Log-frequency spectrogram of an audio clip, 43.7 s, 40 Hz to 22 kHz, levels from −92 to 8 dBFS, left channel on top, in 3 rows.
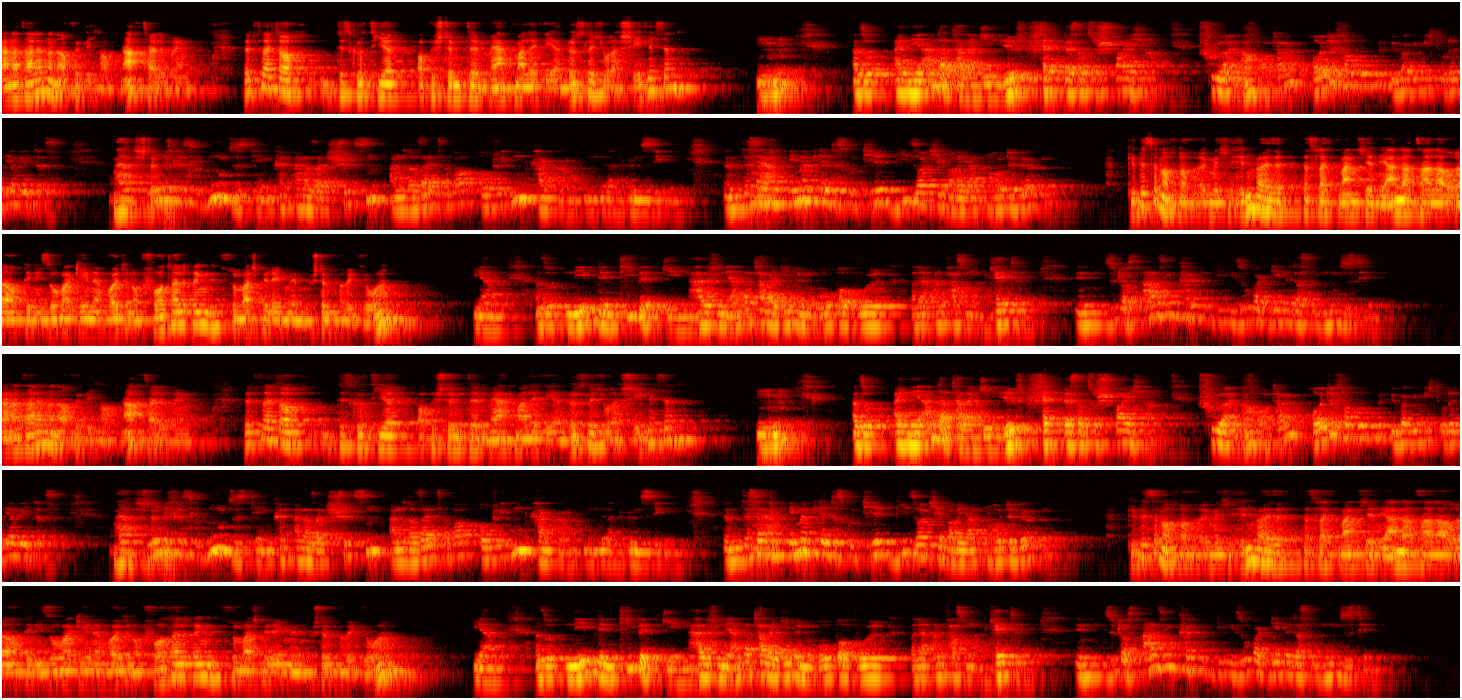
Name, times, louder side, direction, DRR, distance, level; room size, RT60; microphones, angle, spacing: voice 1, 0.0-1.9 2.4-6.9 12.4-12.6 15.7-16.2 22.1-22.3 25.8-33.2, left 3 dB, 90° left, 6 dB, 0.7 m, -34 dB
voice 2, 7.5-8.2 8.5-15.1 15.7-25.1 33.9-37.9 38.3-42.8, right 2 dB, 30° right, -6 dB, 2.2 m, -37 dB
8.3 x 2.9 x 5.6 m, 0.98 s
head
